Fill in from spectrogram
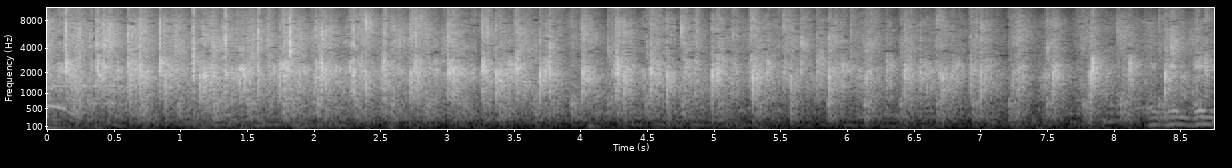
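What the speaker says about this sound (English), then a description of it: "Can we give our artists a round of applause" Audience applause for artists at a gallery talk, a steady, dense round of clapping from a crowd lasting the whole stretch, with scattered voices underneath.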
